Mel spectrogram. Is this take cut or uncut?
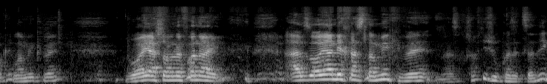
uncut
